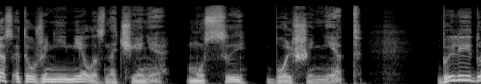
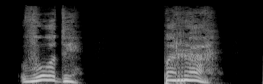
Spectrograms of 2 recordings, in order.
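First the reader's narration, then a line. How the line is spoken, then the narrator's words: Breathless exhale. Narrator (Russian): выдохнула Дайя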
